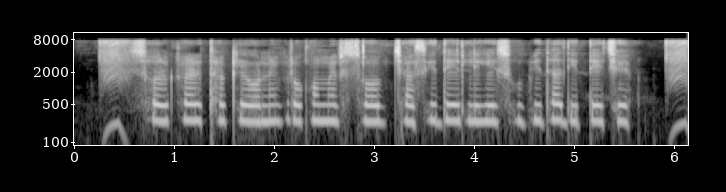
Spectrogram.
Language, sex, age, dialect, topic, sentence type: Bengali, female, 18-24, Western, agriculture, statement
